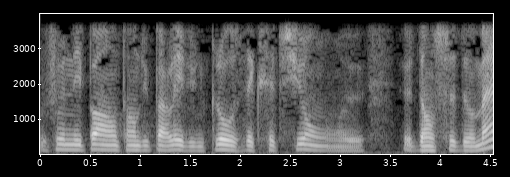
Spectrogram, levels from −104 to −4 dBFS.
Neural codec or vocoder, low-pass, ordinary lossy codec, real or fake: none; 3.6 kHz; none; real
